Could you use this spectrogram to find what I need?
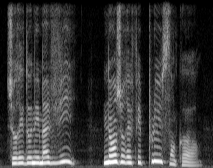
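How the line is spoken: Exclaiming. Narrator (French): s'écria-t-elle

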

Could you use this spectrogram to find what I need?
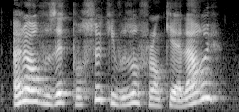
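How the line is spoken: Plain question. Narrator (French): demanda Goujon

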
